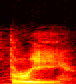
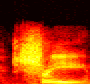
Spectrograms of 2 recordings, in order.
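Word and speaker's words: three: Use your tongue between your teeth. 3.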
